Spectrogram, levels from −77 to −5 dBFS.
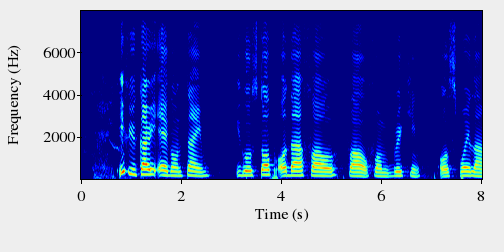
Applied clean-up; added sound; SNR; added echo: none; none; none; none.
